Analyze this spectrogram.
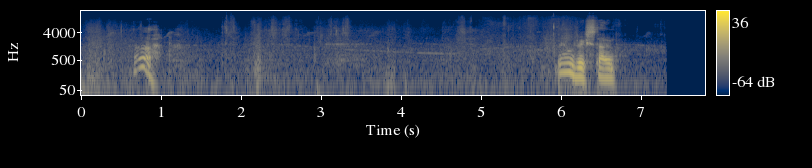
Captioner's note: footsteps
